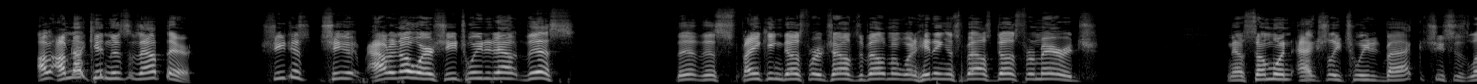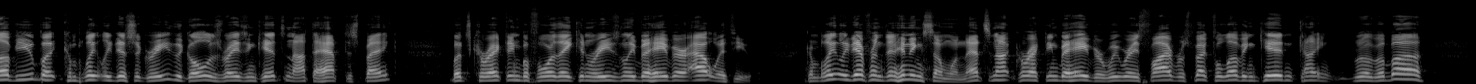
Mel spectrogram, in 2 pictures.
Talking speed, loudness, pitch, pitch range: 175 wpm, -26 LUFS, 205 Hz, 185-245 Hz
